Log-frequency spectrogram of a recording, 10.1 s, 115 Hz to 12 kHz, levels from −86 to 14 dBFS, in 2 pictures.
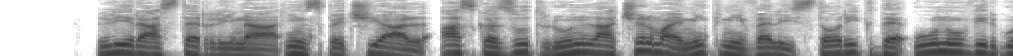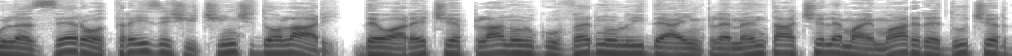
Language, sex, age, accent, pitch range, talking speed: Romanian, male, 30-49, native, 115-150 Hz, 155 wpm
